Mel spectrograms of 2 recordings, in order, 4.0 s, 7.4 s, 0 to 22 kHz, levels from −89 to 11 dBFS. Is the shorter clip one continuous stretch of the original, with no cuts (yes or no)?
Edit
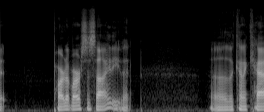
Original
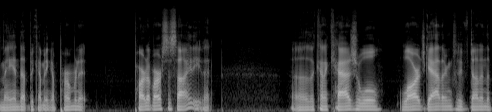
yes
